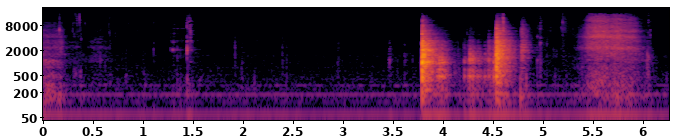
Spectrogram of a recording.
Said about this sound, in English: I'm also using this as an excuse to take a bite.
